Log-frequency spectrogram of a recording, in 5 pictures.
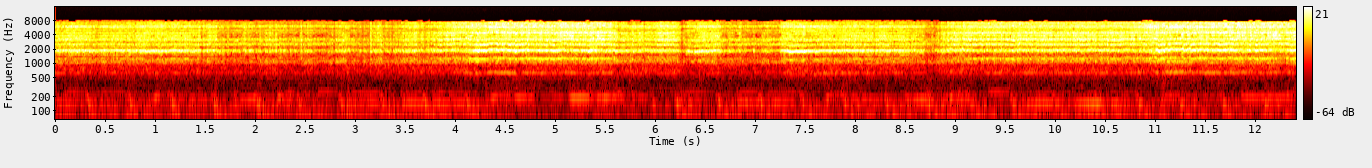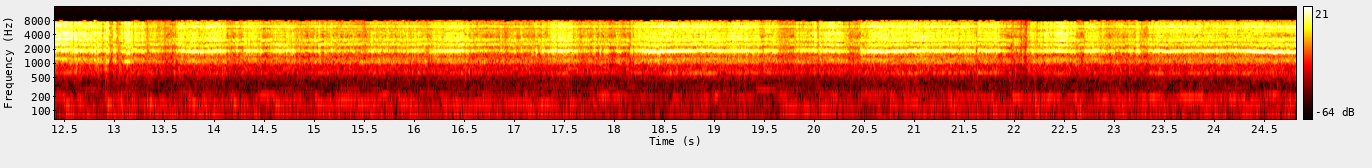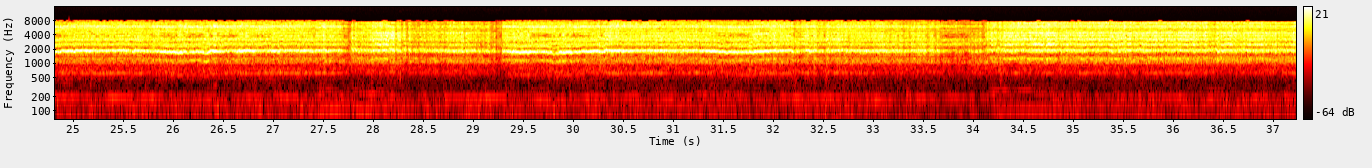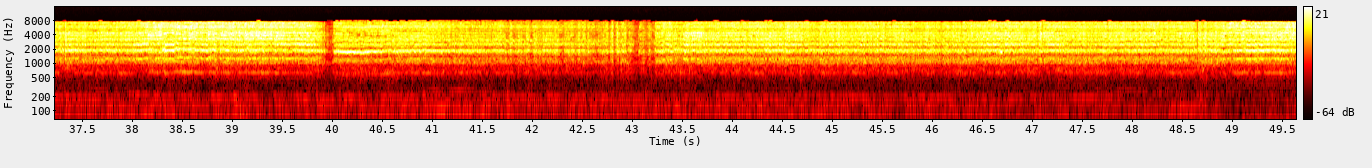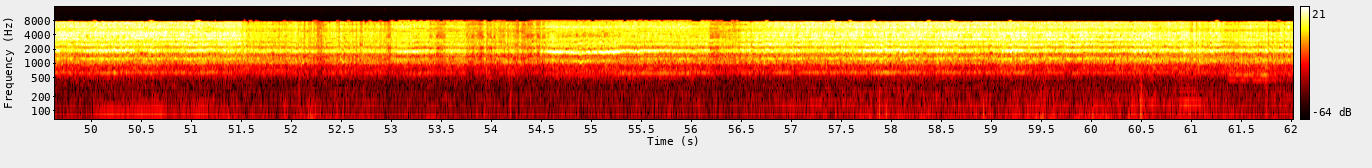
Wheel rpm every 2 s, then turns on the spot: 170, 160, 160, 170, 170, 170, 170, 170, 170, 170, 170, 170, 160, 170, 160, 160, 170, 170, 170, 170, 170, 170, 170, 170, 170, 170, 170, 160, 170, 170, 170.
none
